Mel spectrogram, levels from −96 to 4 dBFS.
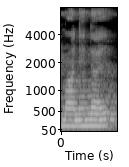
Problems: background sounds at intervals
